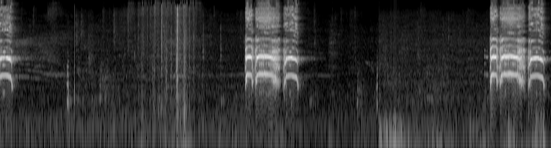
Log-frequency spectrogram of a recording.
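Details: Crowing of a wild Red Junglefowl rooster, ancestor of domestic chickens, recorded in calm surroundings; two full, ringing crows with wavering phrases, one near the middle and one at the close, plus a brief crow cut off at the start.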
